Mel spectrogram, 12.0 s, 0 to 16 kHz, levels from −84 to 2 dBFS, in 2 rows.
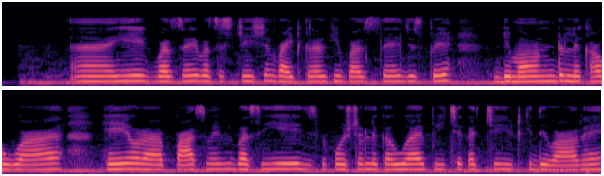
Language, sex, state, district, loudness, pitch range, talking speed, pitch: Hindi, female, Bihar, Jahanabad, -27 LUFS, 215-230 Hz, 190 wpm, 225 Hz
